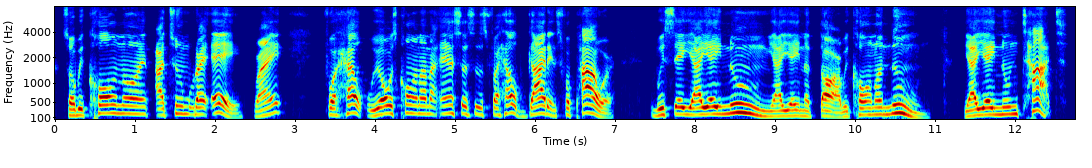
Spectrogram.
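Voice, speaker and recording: A man hosting a live stream, teaching and answering viewer questions, often repeating himself and slowly chanting invocations. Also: fairly high pitch, dry recording. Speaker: host of a live religious show.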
